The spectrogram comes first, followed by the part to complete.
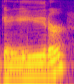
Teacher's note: that's stressed on the first syllable. That's going to be a flap. It's going to be like gator and the or is going to be an sound. · No stress on those letters tor. So that gets flapped.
